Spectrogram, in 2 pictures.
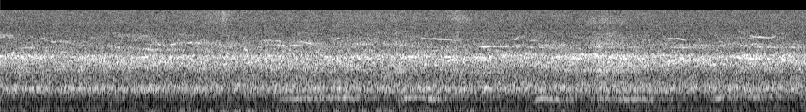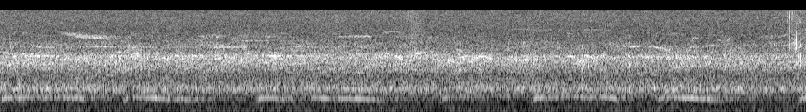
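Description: A bird hooting in the distance: a run of short, low, arched notes, repeated in quick groups from about a second and a half in until near the end, over faint woodland ambience.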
